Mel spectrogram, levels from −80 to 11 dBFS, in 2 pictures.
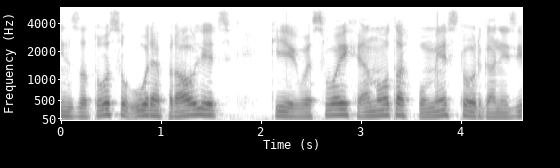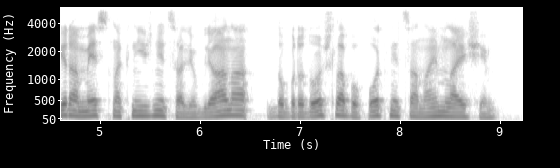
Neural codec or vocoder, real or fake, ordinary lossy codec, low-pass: none; real; none; 5.4 kHz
